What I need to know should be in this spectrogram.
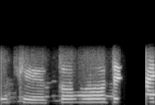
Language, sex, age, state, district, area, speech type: Marathi, female, 18-30, Maharashtra, Akola, rural, conversation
